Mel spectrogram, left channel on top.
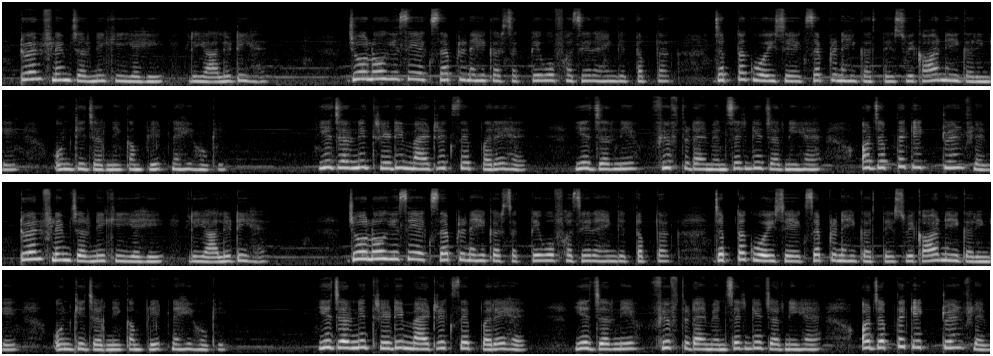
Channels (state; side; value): normal; both; correlation 0.51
